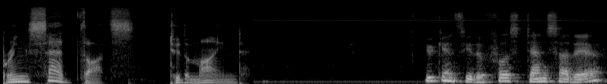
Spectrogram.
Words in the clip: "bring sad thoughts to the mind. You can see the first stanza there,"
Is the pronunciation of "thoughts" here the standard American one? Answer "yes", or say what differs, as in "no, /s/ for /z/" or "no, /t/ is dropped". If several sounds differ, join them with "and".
yes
